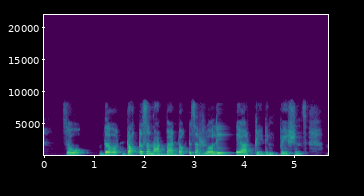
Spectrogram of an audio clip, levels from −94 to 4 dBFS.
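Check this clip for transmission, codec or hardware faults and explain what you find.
One transmission fault is audible, a long network dropout from 3.49 s to 3.87 s, between "are really" and "are treating". For about 0.36 s no audio was received. The receiver's concealment stretched the last sound into a fading buzz that fills almost the whole gap, with no stretch of true silence. The speech then resumes with that portion gone. The sound points to lost packets as the likely cause. Throughout the clip, the call codec's upper limit is heard as a high-frequency cutoff near 8 kHz.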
